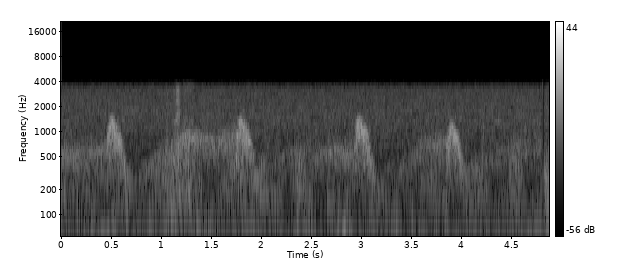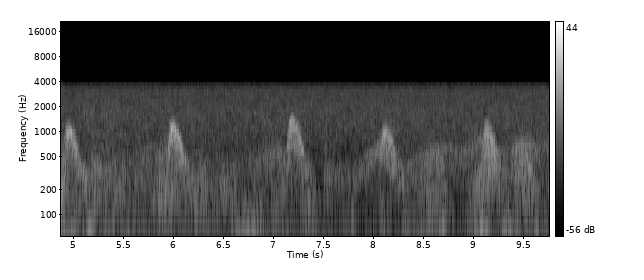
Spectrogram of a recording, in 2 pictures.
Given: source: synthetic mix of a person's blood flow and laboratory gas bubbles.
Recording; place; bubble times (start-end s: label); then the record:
Doppler ultrasound of blood flow; subclavian vein
1.09-1.32 s: bubbles
From the record:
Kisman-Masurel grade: 121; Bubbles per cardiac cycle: 1 to 2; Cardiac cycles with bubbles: 10 to 50%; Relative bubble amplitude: barely perceptible (0.100 to 0.250); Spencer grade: 2 (many but less than half of the cardiac periods contain bubble signals, singularly or in groups); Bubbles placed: anywhere in the cardiac cycle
